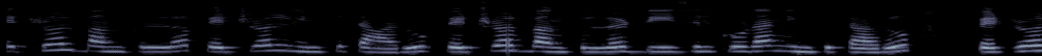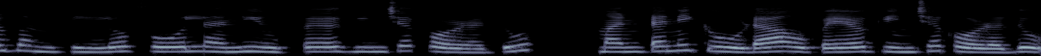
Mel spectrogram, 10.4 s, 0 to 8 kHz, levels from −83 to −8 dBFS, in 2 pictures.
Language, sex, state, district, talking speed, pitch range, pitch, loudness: Telugu, female, Telangana, Karimnagar, 110 wpm, 230-260 Hz, 240 Hz, -40 LUFS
